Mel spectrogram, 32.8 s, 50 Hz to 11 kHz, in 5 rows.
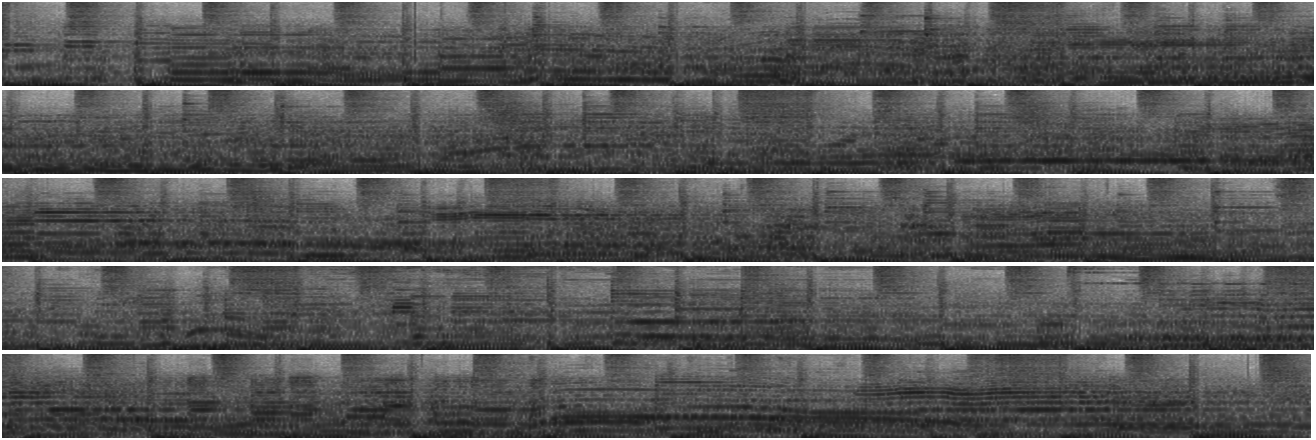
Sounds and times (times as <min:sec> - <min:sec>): Rhythm and blues: 0:00.0 - 0:32.7.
